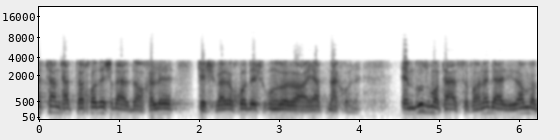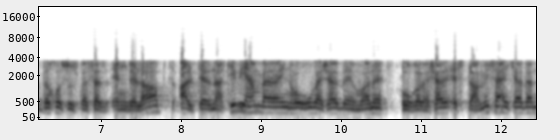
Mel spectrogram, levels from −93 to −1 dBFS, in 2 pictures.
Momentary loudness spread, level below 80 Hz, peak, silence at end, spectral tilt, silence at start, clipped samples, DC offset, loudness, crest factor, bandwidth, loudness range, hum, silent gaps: 5 LU; -72 dBFS; -4 dBFS; 0 s; -5 dB/octave; 0 s; under 0.1%; under 0.1%; -21 LUFS; 18 dB; 6.6 kHz; 2 LU; none; none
